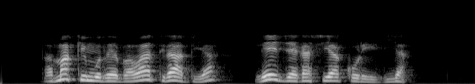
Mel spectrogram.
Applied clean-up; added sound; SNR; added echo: none; none; none; none.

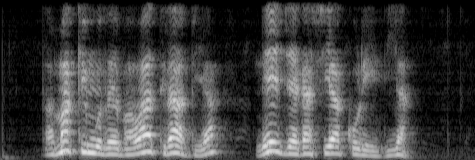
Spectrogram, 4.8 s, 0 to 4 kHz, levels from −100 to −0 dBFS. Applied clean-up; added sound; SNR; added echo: none; none; none; reverberation time 0.3 s.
